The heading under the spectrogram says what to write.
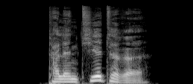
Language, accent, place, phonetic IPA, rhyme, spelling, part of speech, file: German, Germany, Berlin, [talɛnˈtiːɐ̯təʁə], -iːɐ̯təʁə, talentiertere, adjective, De-talentiertere.ogg
- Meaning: inflection of talentiert: 1. strong/mixed nominative/accusative feminine singular comparative degree 2. strong nominative/accusative plural comparative degree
